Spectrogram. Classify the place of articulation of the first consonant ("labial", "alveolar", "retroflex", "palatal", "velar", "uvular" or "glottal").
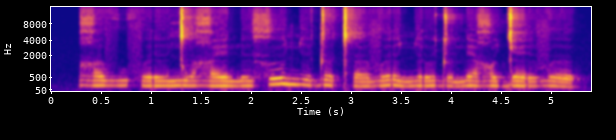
uvular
